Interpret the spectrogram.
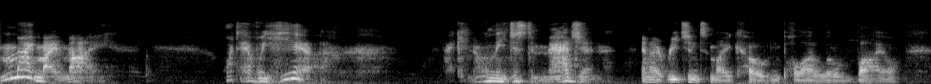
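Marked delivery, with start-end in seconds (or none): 0.0-6.0 slightly muffled, slow and deliberate voice. Voicing a masked figure speaking over a bleeding man: slightly muffled voice. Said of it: "through a slightly muffled but very audible voice".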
